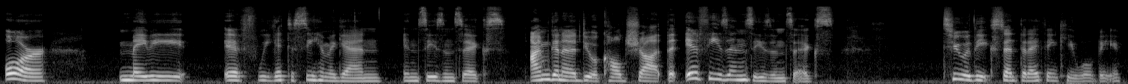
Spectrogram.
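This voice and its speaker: A woman's voice: fairly low pitch, a little slow, darkish tone. A woman hosting a casual fan podcast, talking in a chatty, enthusiastic way. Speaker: podcast host.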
